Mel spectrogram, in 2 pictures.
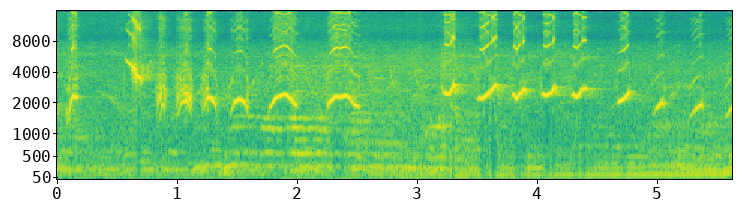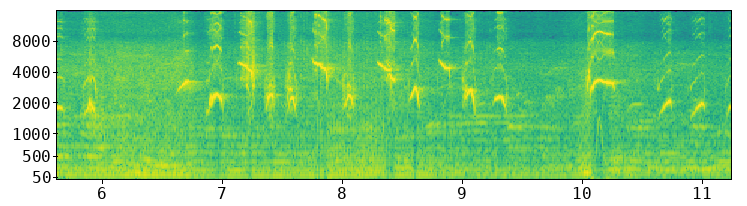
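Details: Cucak ijo, a green leafbird, pouring out stimulating song to rouse other birds: repeated arched whistles, rapid chips and a twittering stretch, with a faint low hum.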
